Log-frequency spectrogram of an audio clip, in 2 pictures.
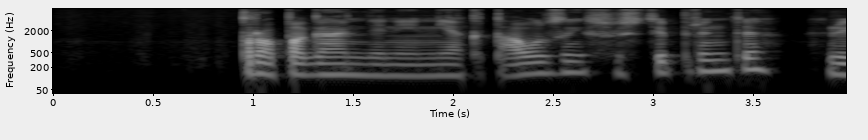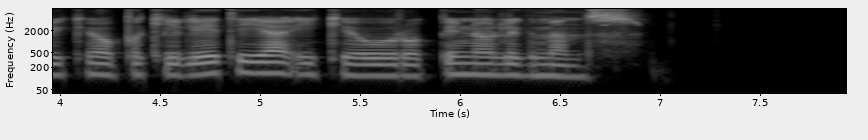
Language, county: Lithuanian, Vilnius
